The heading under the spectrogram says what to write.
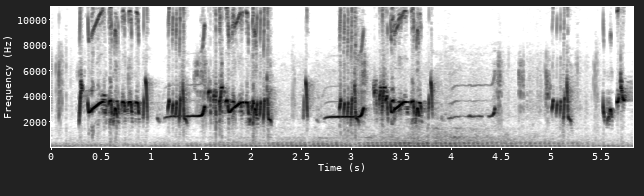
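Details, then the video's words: Bar-winged prinia in a fighting call played to attract wild prinias, a rapid jumble of harsh buzzes, twangy whistles and high thin upslurs in quick overlapping bursts. "Suara burung prenjak pikat - prenjak tarung ribut ampuh memanggil prenjak liar"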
